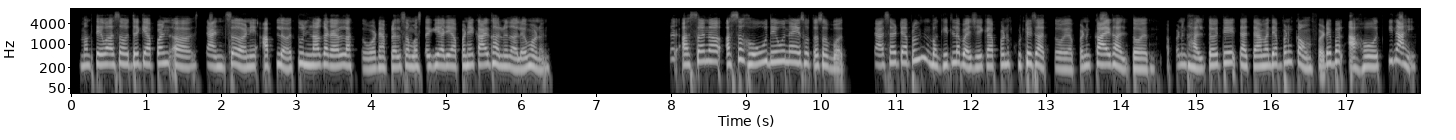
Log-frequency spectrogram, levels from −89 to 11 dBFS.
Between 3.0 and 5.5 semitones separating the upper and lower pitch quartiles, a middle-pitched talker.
No: average, 3.4 semitones; high, 240 Hz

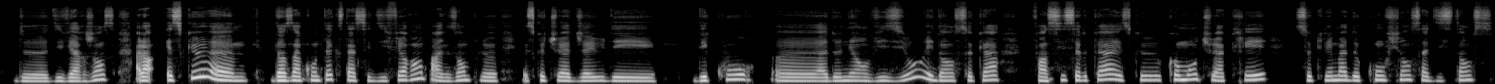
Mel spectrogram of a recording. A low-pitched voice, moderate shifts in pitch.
No: medium, 185 Hz; average, 3.5 semitones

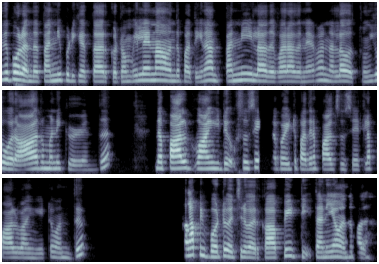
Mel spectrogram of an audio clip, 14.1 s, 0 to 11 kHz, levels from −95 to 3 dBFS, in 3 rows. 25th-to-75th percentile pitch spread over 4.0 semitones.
No: average, 3.3 semitones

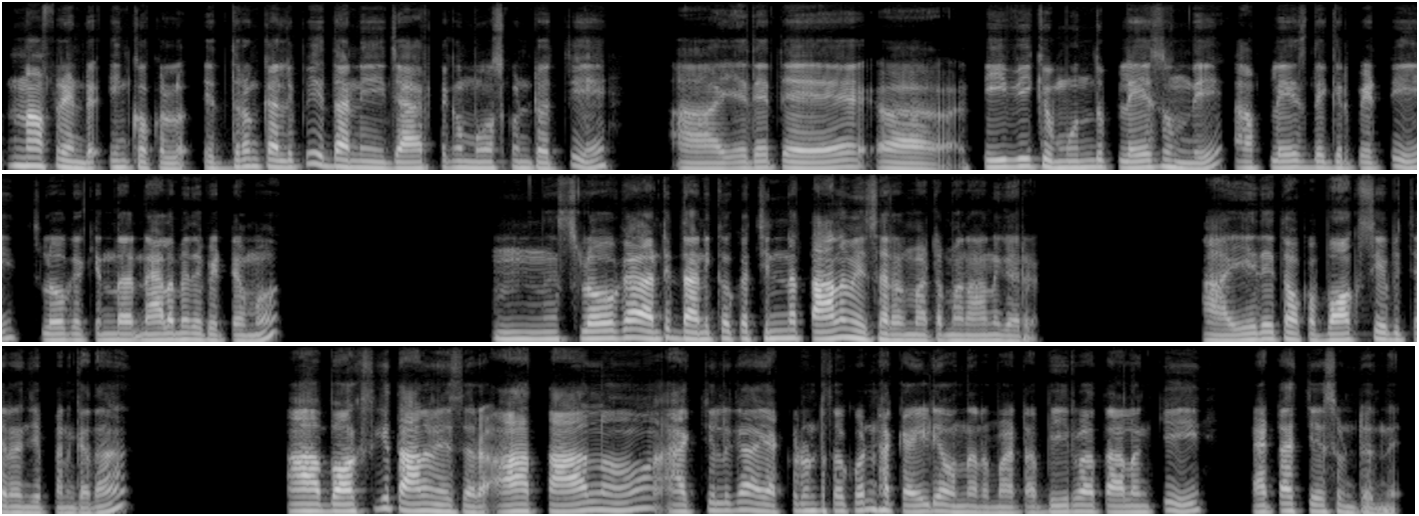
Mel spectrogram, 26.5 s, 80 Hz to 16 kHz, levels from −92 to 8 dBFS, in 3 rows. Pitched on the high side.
No: medium, 140 Hz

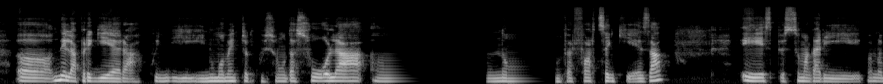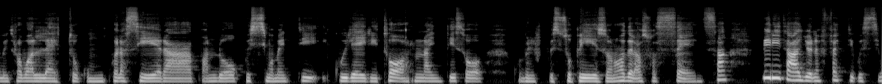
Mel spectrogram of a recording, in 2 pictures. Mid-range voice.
Yes: medium, 150 Hz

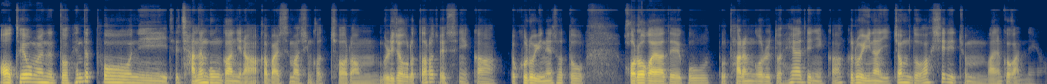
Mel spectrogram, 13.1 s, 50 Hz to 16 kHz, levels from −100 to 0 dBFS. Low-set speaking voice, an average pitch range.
No: low, 105 Hz; wide, 6.1 semitones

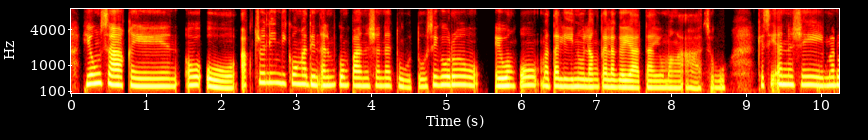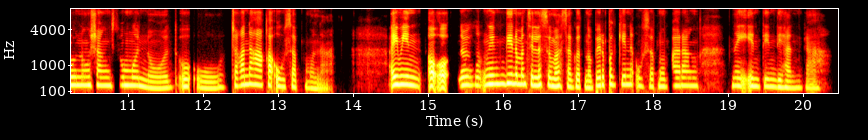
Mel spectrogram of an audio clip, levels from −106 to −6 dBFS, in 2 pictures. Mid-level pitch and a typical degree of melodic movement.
No: high, 235 Hz; average, 3.6 semitones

